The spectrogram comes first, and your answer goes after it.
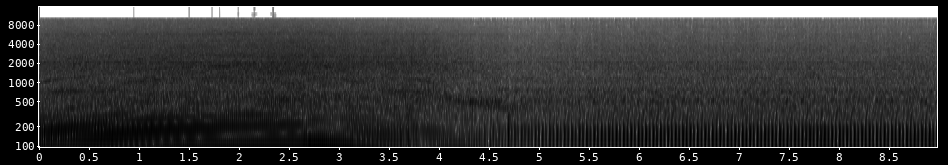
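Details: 2006 Mitsubishi Evo IX: engine revs then falls to idle, metallic rattle loudest as rpm drops off throttle, only with clutch engaged, quieter when cold; throwout bearing suspected, not confirmed.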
